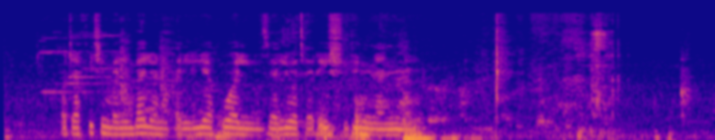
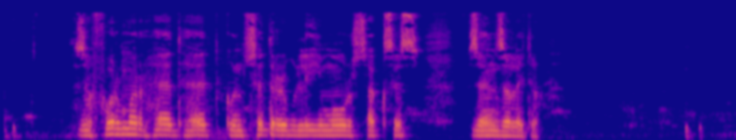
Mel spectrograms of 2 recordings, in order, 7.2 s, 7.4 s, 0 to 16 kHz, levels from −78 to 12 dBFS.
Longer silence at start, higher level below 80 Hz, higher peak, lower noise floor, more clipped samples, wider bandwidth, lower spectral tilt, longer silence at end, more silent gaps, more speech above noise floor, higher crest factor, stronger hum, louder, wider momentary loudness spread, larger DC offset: about the same, 0.05 s vs 0.1 s; first, -28 dBFS vs -62 dBFS; first, 0 dBFS vs -6 dBFS; second, -45 dBFS vs -73 dBFS; neither; about the same, 11.5 kHz vs 11.5 kHz; first, -6 dB/octave vs -4.5 dB/octave; second, 0.25 s vs 0.5 s; neither; second, 25 dB vs 49 dB; about the same, 22 dB vs 20 dB; neither; about the same, -23 LUFS vs -24 LUFS; first, 23 LU vs 8 LU; neither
